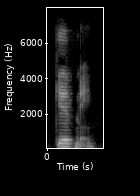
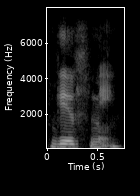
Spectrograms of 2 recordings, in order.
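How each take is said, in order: First: The two words are reduced and blended together. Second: Both words are pronounced fully and separately.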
